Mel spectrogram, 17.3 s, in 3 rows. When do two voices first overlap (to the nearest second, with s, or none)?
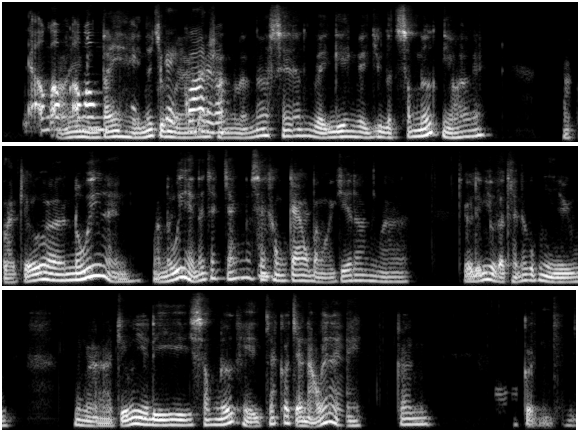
1 s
